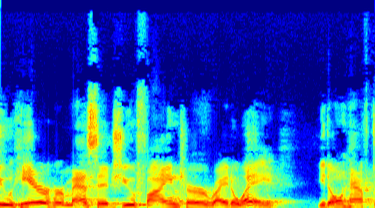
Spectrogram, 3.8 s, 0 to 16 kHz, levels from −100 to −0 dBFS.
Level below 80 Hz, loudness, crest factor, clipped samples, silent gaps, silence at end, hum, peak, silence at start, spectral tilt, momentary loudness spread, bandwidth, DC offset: -54 dBFS; -14 LUFS; 10 dB; under 0.1%; none; 0 s; none; -4 dBFS; 0 s; -5 dB/octave; 5 LU; 9.6 kHz; under 0.1%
